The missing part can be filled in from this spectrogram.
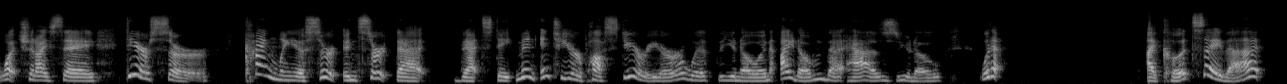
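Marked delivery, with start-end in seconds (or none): none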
